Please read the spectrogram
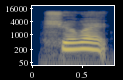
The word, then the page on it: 穴位: xué wèi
